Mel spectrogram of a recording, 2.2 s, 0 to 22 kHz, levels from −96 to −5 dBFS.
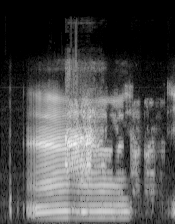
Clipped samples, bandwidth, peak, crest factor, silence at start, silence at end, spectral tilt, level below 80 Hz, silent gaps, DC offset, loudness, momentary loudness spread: under 0.1%; 15.5 kHz; 0 dBFS; 18 dB; 0.1 s; 0 s; -3 dB/octave; -70 dBFS; none; under 0.1%; -15 LUFS; 21 LU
